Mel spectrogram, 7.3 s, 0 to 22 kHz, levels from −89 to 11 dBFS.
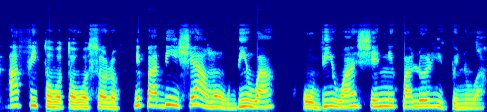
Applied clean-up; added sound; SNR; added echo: neural mask model Resemble Enhance denoiser.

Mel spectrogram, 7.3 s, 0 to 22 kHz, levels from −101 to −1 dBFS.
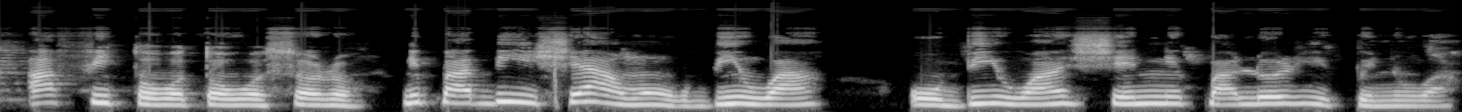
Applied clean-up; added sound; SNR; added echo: none; none; none; none.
